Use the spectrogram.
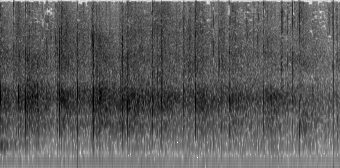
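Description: A room full of people clapping steadily, a dense patter of many hands with sharp individual claps poking through, sustained at moderate volume for a few seconds without any talking.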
